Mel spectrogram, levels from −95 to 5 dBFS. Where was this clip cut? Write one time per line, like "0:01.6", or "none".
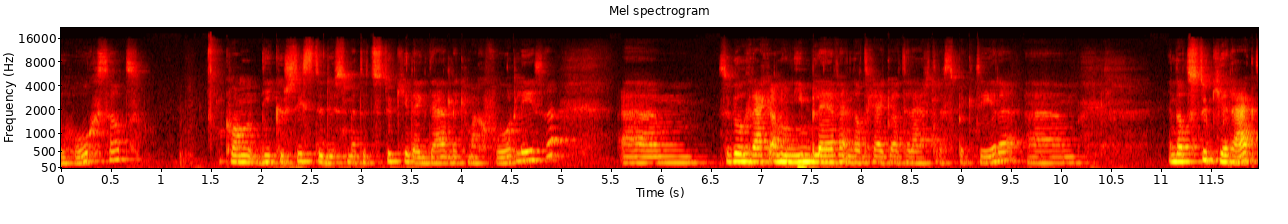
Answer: none

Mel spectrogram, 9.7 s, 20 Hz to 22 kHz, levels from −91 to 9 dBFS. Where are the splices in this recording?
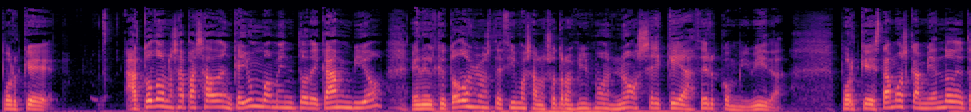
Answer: none

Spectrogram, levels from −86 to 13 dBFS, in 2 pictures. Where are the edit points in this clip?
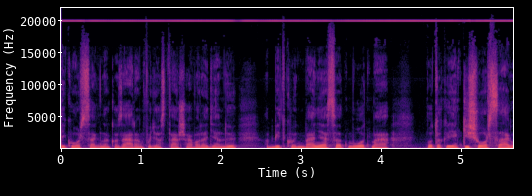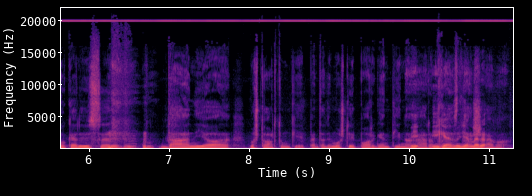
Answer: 0:08.1

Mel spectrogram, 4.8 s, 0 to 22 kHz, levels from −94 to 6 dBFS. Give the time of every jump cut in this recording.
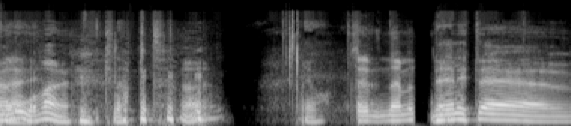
0:03.0
0:03.4

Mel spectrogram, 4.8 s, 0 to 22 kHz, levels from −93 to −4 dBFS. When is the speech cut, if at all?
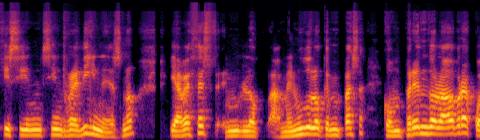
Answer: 0:02.3
0:03.8

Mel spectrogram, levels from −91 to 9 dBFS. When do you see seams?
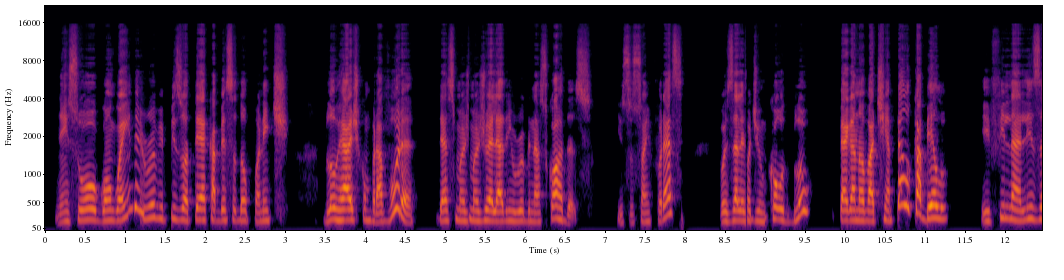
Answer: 0:05.3
0:08.8

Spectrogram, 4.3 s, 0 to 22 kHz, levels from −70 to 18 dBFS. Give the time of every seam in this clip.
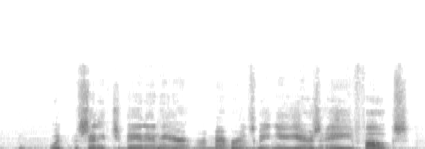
0:01.1
0:02.6

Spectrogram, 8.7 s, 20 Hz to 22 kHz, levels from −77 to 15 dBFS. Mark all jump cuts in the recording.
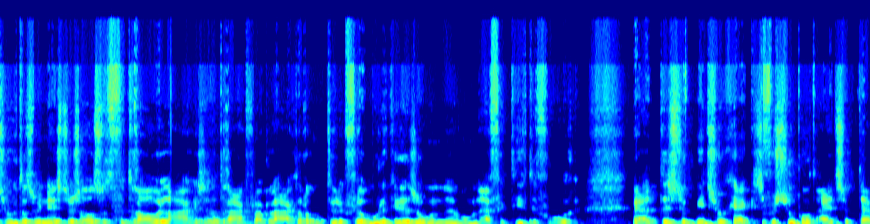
0:05.3
0:07.6

